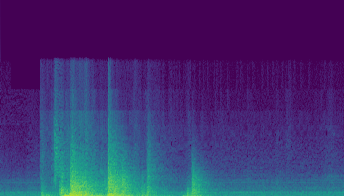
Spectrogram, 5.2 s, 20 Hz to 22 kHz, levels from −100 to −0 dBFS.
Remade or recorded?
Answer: recorded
